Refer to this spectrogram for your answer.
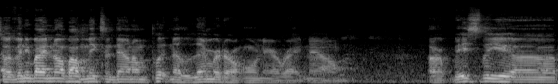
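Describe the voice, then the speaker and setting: Fairly quick speech from a man at medium pitch, ordinary in pitch variation, amid noticeable background noise and audible room echo. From US Northeast, Philadelphia. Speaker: rapper and music producer streamer. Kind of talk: casual live-stream talk while mixing music.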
